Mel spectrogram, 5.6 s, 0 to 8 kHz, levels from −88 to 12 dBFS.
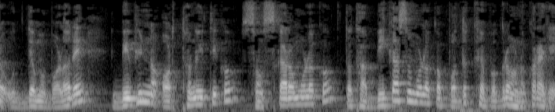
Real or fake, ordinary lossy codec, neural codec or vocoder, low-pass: real; none; none; none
